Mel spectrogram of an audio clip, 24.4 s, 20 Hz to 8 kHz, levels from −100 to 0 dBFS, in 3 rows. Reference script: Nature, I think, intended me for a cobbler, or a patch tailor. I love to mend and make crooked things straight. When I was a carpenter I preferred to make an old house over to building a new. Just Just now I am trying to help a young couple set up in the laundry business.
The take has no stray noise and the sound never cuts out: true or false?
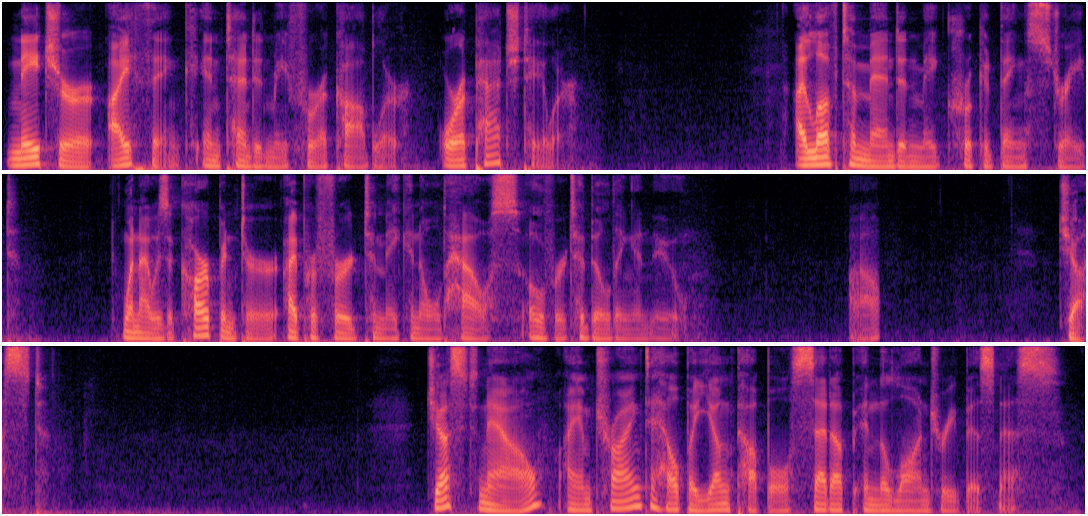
false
